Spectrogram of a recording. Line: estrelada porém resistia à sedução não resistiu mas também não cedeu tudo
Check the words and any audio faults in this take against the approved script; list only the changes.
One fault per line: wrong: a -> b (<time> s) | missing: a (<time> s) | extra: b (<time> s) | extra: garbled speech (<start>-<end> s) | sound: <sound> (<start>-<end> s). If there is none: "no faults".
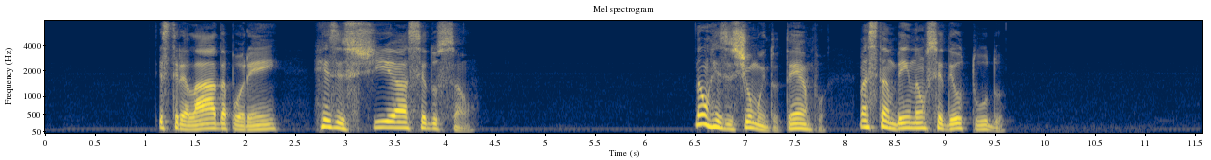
extra: muito tempo (7.1 s)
